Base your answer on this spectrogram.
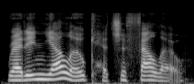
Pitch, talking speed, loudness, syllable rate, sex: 205 Hz, 185 wpm, -17 LUFS, 4.6 syllables/s, female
